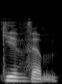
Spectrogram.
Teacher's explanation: So this is called H-deletion. You're getting rid of the H in pronouns that begin with H.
